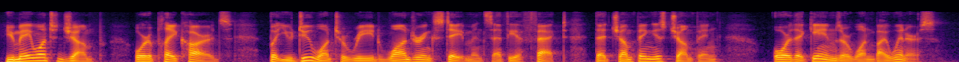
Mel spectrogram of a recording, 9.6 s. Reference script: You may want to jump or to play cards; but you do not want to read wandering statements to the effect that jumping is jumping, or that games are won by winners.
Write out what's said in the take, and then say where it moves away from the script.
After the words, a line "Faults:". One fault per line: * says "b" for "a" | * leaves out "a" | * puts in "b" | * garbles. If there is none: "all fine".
You may want to jump or to play cards; but you do want to read wandering statements at the effect that jumping is jumping, or that games are won by winners.
Faults:
* leaves out "not"
* says "at" for "to"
